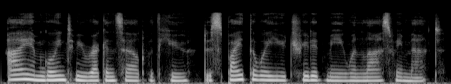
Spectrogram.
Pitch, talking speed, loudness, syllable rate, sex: 190 Hz, 240 wpm, -18 LUFS, 5.7 syllables/s, female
